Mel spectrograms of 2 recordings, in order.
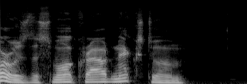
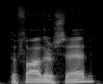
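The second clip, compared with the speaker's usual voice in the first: ordinary delivery, nothing marked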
